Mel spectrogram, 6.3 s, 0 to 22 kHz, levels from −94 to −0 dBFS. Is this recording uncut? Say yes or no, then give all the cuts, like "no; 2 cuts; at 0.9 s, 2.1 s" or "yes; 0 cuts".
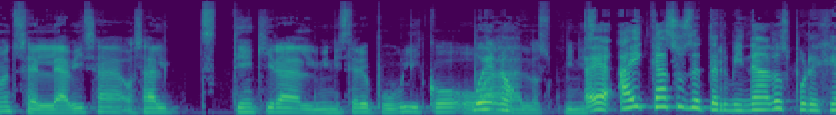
yes; 0 cuts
